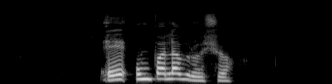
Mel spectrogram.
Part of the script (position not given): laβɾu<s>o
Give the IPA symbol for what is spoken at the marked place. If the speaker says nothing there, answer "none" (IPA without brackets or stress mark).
ʃ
